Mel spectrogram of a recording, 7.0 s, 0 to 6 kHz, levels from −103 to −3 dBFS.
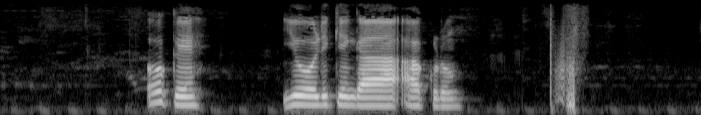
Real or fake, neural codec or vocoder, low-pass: real; none; 5.4 kHz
